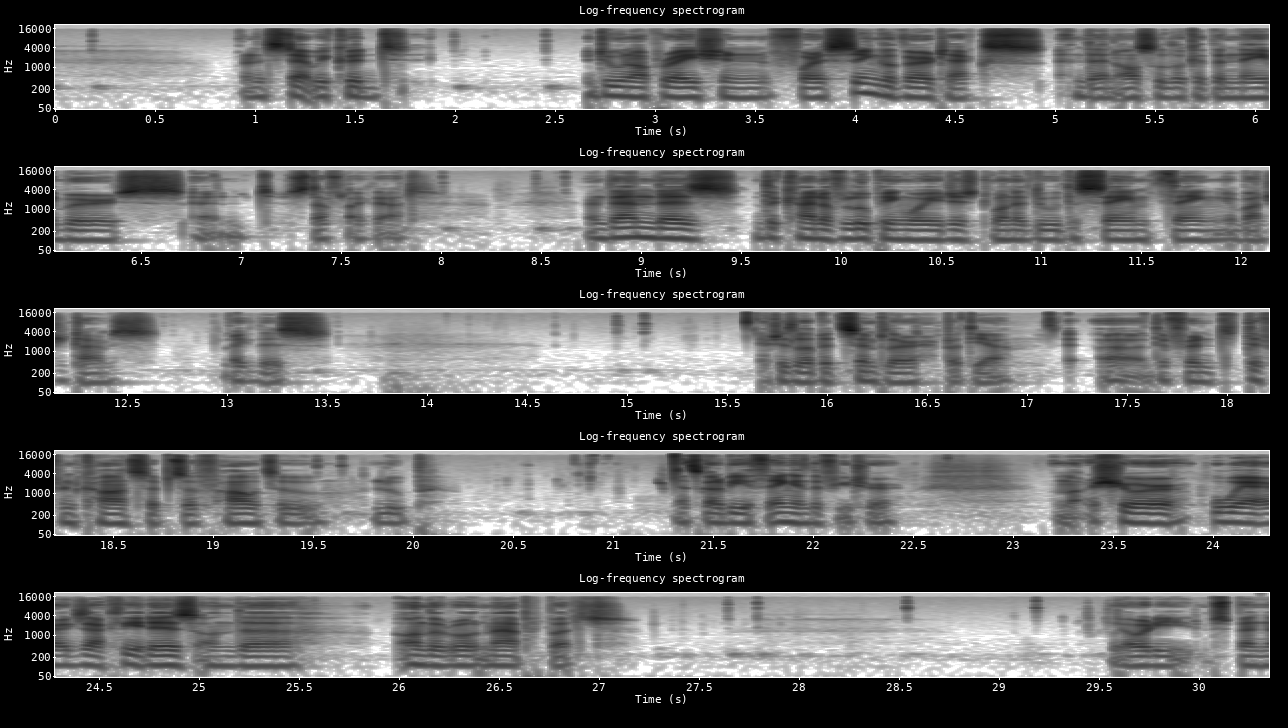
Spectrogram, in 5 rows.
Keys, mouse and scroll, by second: 0.3 middle click, 1.0-2.1 scroll up 1, 1.3 middle click, 2.1-3.9 scroll up 1, 2.6-3.9 middle drag, 7.4-8.2 scroll down 1, 8.2-10.2 middle drag, 8.4-10.2 scroll up 3, 10.2-11.2 drag, 13.4 g, 15.0 right click, 15.8-19.1 scroll up 2, 16.0-19.1 middle drag, 16.4 g, 19.6-21.7 ctrl+drag, 27.0-27.5 scroll down 2, 27.5 scroll up 2, 27.9-29.3 middle drag, 28.1 scroll up 2, 28.6 click, 28.9-29.7 scroll up 2, 29.5 g.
